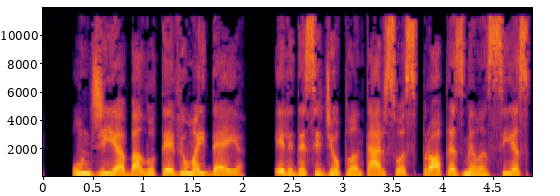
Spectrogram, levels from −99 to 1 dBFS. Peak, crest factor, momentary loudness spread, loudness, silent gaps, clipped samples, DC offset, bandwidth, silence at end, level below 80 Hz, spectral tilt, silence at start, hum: -4 dBFS; 14 dB; 5 LU; -19 LUFS; 2.15-2.25 s; under 0.1%; under 0.1%; 12 kHz; 0.05 s; -50 dBFS; -4 dB/octave; 0.3 s; none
